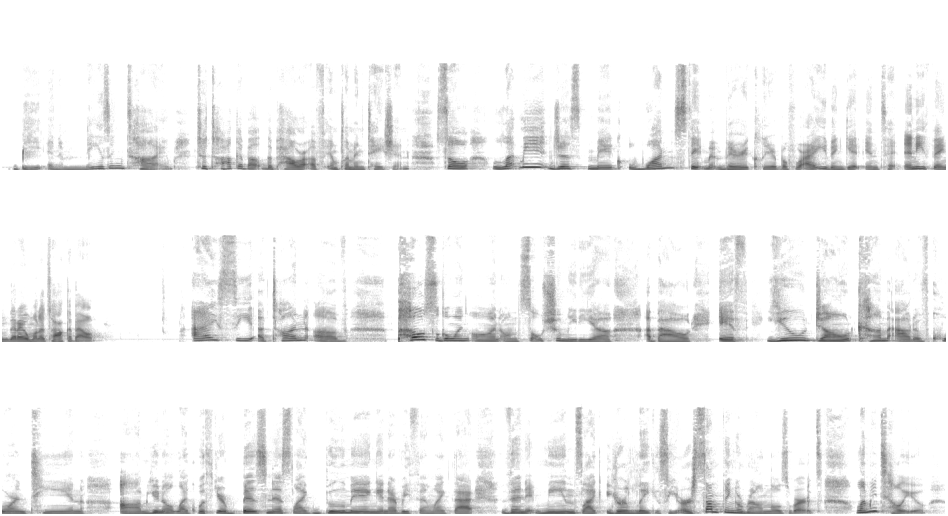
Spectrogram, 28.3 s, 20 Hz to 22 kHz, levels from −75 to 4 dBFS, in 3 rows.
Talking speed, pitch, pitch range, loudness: 165 wpm, 200 Hz, 185-235 Hz, -28 LUFS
